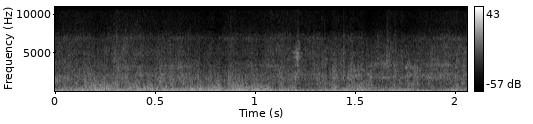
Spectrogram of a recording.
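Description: Wind rushing over the microphone with the rumble of mountain bike tyres rolling fast over loose, dry dirt, steady and loud with a few sharp knocks from the bike over bumps.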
